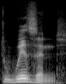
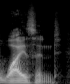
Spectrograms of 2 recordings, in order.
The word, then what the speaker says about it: wizen: like sorry Joe but I believe that word is pronounced wizen not wisen can we take it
